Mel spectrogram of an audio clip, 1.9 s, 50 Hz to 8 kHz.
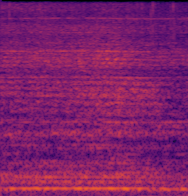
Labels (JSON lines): {"label": "anthrophony, boat engine", "recorder": "SoundTrap 500"}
